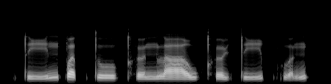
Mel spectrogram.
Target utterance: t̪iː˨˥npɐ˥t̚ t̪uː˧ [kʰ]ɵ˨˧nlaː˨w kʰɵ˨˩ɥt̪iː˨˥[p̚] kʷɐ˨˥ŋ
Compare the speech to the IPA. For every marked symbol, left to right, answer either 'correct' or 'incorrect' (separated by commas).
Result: correct, correct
